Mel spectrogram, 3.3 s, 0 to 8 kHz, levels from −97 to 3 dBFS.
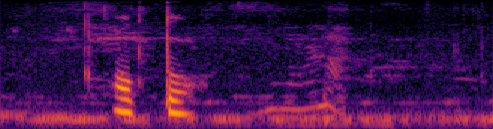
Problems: background conversations at intervals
